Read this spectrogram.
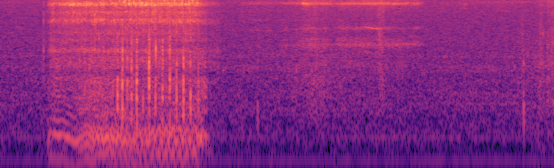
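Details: English Bulldog in a deep sleep snoring: one long, loud, rattling snore followed by quieter breathing in a room; snoring.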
